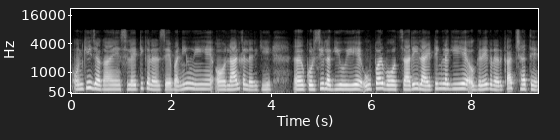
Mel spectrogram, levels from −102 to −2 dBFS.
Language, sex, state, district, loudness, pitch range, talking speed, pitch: Hindi, female, Bihar, Vaishali, -16 LUFS, 190-220 Hz, 190 wpm, 200 Hz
